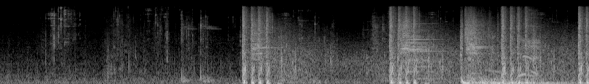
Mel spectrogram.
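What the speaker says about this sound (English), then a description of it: "Toss the grenade down the range to take out several targets at once." Frag grenades go off on a firing range in Call of Duty Modern Warfare Remastered, several loud, sharp bursts in quick succession after a stretch of quieter clatter and movement.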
